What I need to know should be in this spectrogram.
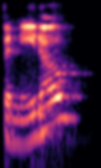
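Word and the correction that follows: Joel Bitonio: Joel Betonio. – Betonio, yes.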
